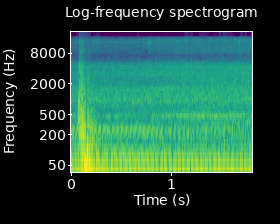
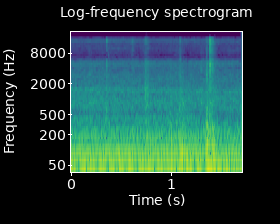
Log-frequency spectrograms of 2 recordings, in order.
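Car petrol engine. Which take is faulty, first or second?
first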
